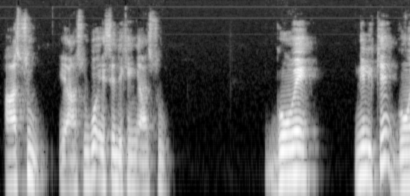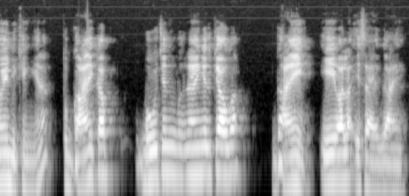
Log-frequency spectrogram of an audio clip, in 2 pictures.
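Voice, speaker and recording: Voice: mid-range voice, moderate pace. A Hindi grammar teacher giving a lesson, patiently repeating each correct form and asking and answering their own questions. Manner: frequent self-corrections and trailing "है ना" checks. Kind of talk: recorded online grammar lesson.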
